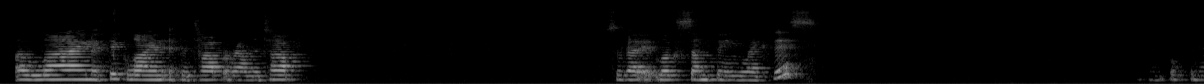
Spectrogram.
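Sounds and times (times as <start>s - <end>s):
marker rubbing on filter paper: 1.0s - 6.0s, 9.4s - 12.0s.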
